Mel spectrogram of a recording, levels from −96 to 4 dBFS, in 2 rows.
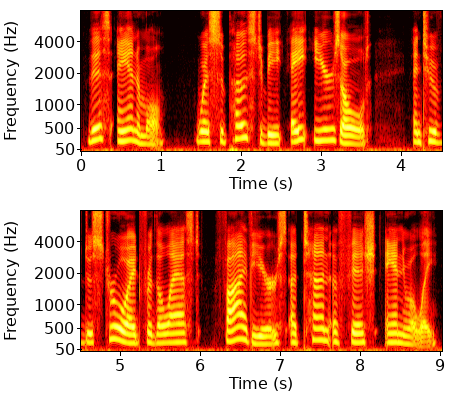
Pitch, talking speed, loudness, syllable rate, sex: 205 Hz, 155 wpm, -17 LUFS, 3.9 syllables/s, female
